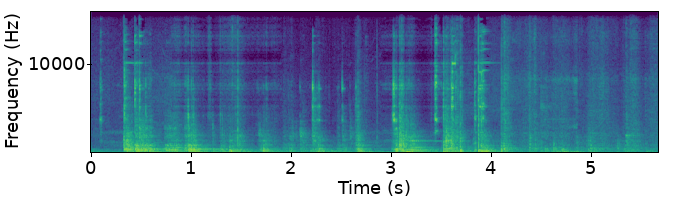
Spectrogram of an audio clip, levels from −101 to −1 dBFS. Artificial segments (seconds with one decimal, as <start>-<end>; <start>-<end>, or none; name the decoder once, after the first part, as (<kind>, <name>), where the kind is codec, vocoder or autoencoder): 0.8-1.9 (codec, SNAC); 2.9-3.6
